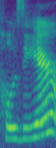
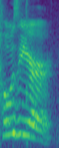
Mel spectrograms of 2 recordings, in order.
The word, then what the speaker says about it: Hozier: say his name correctly because everyone's like, it's Hozier or Hozier, and I'm like, those both sound wrong. So I looked it up before this video. It's Hozier.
